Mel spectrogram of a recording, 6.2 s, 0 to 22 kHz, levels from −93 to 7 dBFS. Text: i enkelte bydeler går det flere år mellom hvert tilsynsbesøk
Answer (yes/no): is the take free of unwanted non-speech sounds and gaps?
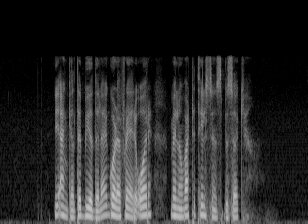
yes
